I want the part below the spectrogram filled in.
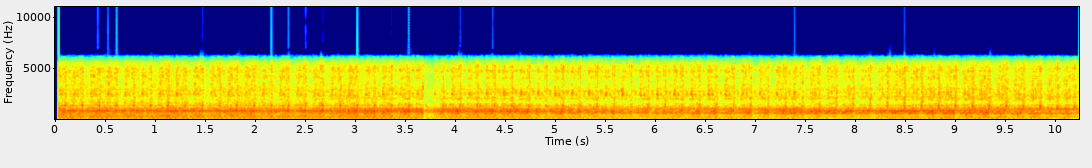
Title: Мотор стучит 016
